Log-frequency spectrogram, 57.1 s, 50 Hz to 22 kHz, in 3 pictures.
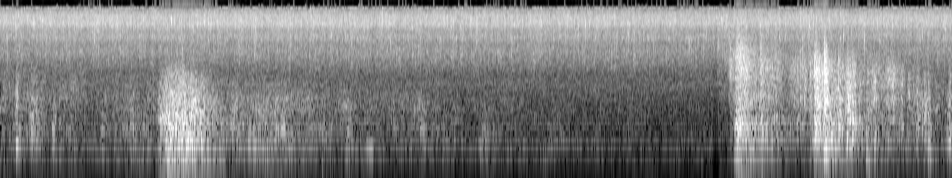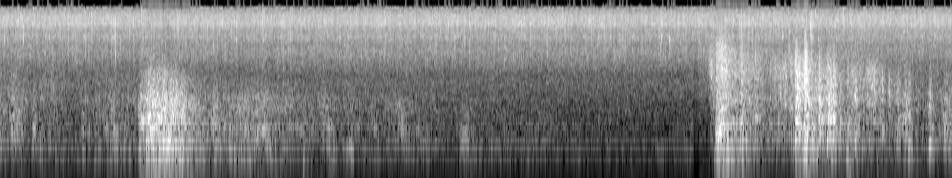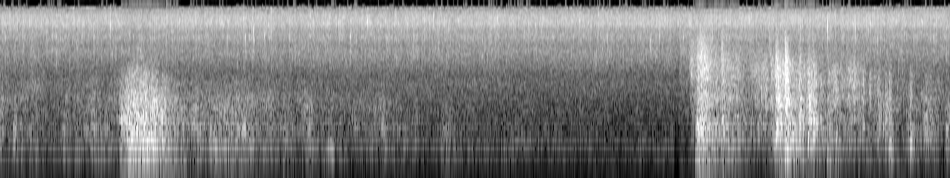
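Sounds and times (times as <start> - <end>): rolling thunder: 0.0 - 7.6, 14.6 - 27.3, 33.2 - 46.2, 51.8 - 57.0
steady rain: 0.0 - 57.0
thunder clap: 2.0 - 6.1, 14.6 - 26.2, 33.2 - 44.8, 51.8 - 57.0.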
